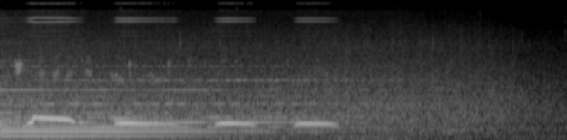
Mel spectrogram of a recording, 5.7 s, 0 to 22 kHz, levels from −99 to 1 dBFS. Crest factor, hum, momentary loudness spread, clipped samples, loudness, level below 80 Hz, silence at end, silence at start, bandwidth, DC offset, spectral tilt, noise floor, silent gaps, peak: 16 dB; none; 21 LU; under 0.1%; -39 LUFS; -68 dBFS; 0.2 s; 0 s; over 20 kHz; under 0.1%; -6 dB/octave; -63 dBFS; none; -24 dBFS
